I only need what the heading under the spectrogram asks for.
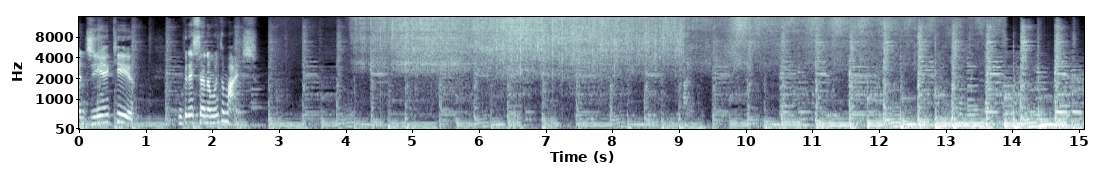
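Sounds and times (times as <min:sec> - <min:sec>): meat sizzling in a frying pan: 0:04.0 - 0:13.9.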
